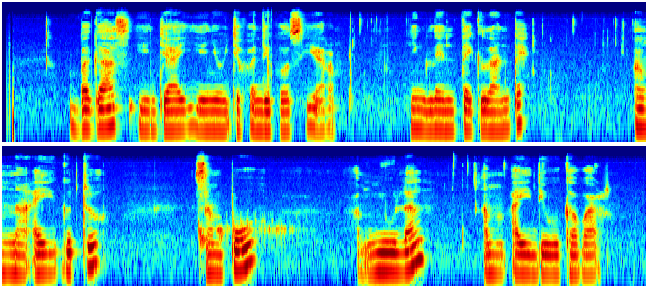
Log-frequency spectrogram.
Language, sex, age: Wolof, female, 18-24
